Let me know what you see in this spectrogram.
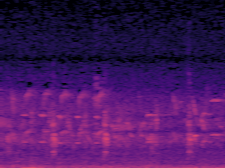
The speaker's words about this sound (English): Oh, and this this deeper call is a bobolink. A male. He's calling. He's annoyed. So if you've been listening to the annoyed Red Wings, this guy sounds a little more serious,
